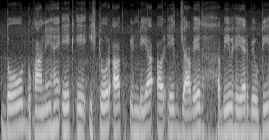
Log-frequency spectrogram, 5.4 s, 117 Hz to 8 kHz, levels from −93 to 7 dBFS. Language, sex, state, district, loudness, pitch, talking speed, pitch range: Hindi, male, Uttar Pradesh, Lucknow, -17 LUFS, 150 Hz, 165 wpm, 145-160 Hz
